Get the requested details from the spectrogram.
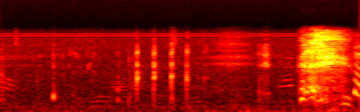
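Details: Person in a prolonged sneeze attack while carving soap on a break at a Scout camp in Bastrop, Texas: soft clicks, then one loud, explosive, hissing sneeze, with laughter.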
